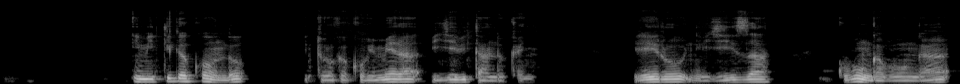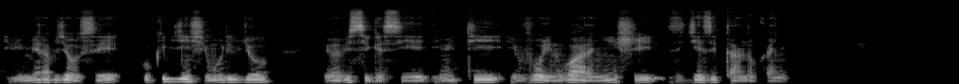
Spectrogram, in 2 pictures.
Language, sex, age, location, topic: Kinyarwanda, male, 25-35, Huye, health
